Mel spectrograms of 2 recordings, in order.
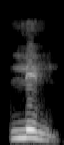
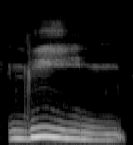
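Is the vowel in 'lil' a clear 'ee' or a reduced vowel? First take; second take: reduced; clear ee. First: The vowel is reduced and not a clear 'ee'. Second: The vowel is a clear, full 'ee' sound. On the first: The speaker calls it wrong. "I'm not saying it lil" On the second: The speaker calls it right. "I'm saying it lil"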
